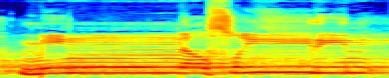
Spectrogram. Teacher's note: اور ادغام مع الغنہ کے آخری جو حرف ہے نون، من نصیر۔ اب نون ساکن کے بعد حروف یرملون میں سے نون آ رہا ہے تو یہاں ہم من نصیر ادغام مع الغنہ کریں گے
